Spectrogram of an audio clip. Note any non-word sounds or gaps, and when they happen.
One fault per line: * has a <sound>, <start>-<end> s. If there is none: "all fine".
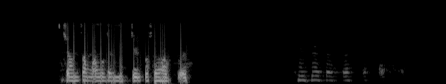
* has a laugh, 2.9-4.1 s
